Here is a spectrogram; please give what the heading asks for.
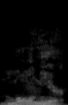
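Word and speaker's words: Mjölnir: is that fokin says that medjool nur is pronounced mole near so get it right boom ogive and spellcheck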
